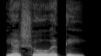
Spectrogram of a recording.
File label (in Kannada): "ಯಶೋವತಿ", Kannada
